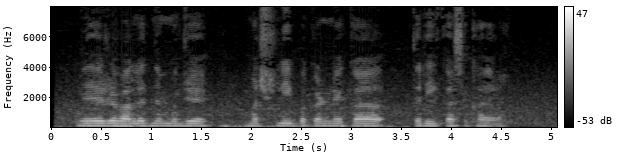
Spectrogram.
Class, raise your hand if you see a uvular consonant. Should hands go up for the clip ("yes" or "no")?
no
